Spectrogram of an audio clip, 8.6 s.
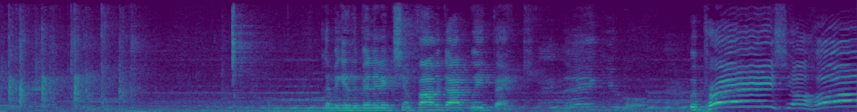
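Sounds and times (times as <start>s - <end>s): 
audience hand clapping in praise: 0.0s - 1.7s
speech: 3.2s - 8.4s.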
